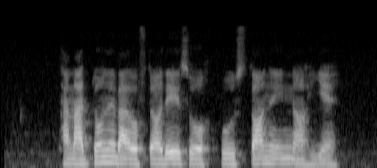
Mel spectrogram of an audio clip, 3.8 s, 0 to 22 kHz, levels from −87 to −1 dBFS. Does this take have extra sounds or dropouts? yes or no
no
